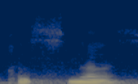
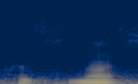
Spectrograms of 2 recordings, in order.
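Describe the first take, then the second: No difference in how they are said.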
